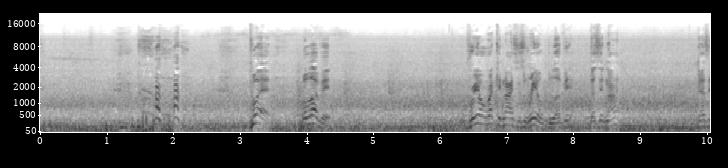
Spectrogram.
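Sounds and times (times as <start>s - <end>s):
city traffic rumble: 0.0s - 10.0s
man laughing: 1.2s - 2.3s.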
